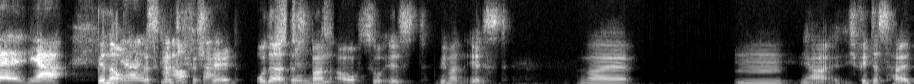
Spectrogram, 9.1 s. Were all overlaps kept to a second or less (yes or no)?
no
